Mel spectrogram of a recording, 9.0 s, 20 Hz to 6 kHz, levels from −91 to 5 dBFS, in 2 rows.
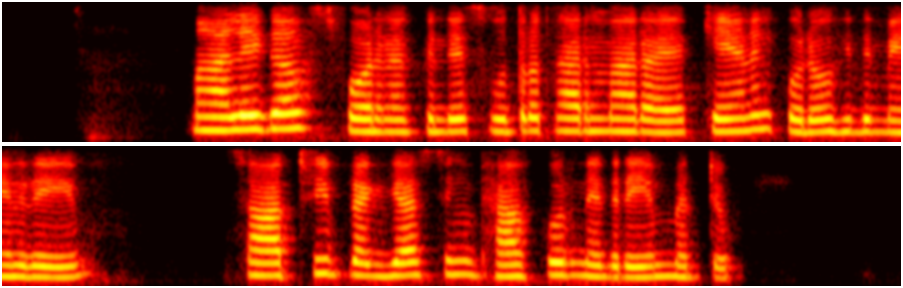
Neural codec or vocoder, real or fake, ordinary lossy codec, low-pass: codec, 16 kHz, 0.9 kbps, LongCat-Audio-Codec; fake; Opus, 24 kbps; 5.4 kHz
